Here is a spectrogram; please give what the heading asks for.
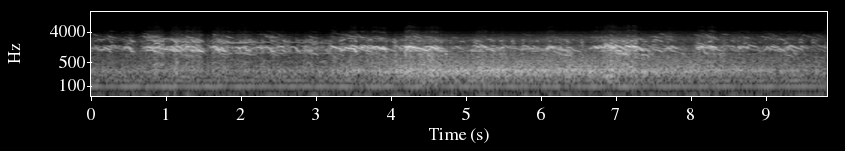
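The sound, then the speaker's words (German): Seagulls cry in loud, raucous, honking calls that overlap continuously, many voices rising and falling in bursts, with no talking. “Viertens, Möwengeschrei.”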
